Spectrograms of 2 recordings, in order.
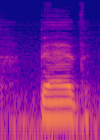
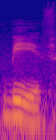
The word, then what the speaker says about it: Badb: B A DB H people have a lot of problems pronouncing her they call her B Bev or boo but her name is beef be or be is fine she her name comes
